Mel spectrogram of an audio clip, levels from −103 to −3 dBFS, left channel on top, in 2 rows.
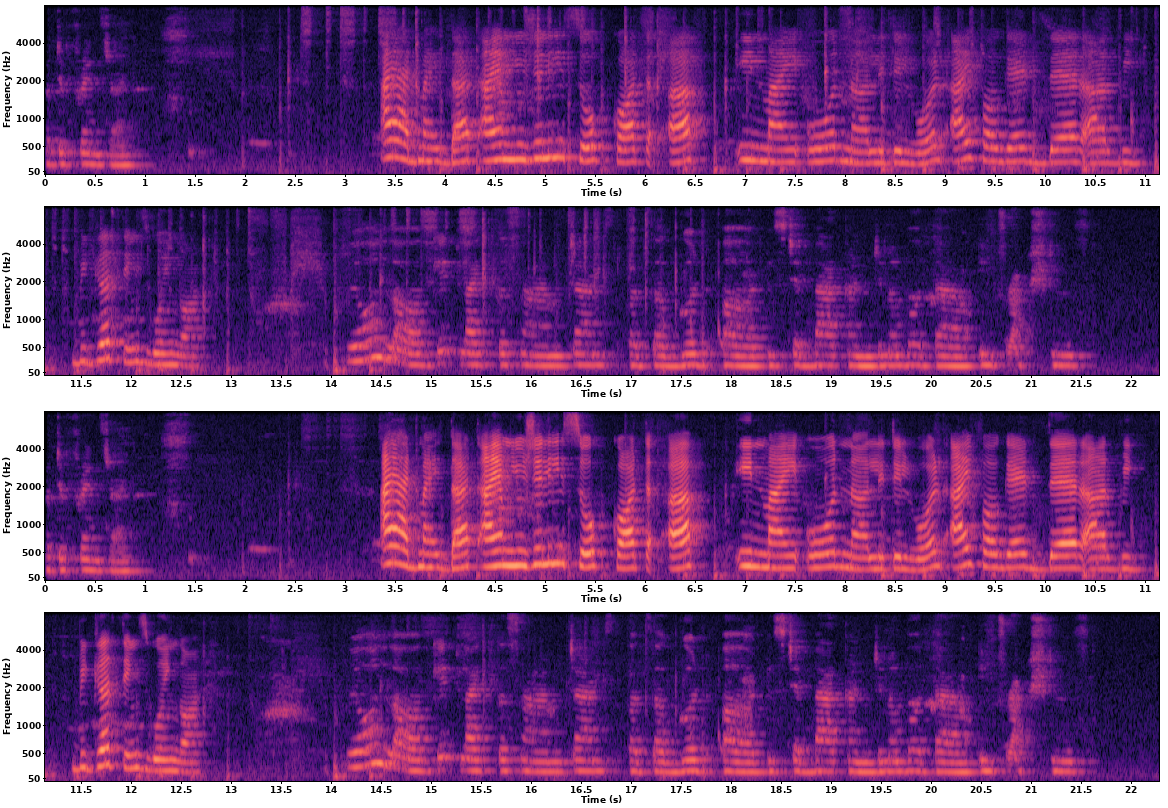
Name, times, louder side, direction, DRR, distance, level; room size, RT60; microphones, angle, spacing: voice 1, 0.0-1.5 14.1-21.5, equal, 20° right, 2.0 m, -40 dB
sound 1, 1.5-2.0 2.3-18.3, left 3 dB, 65° left, 2.0 m, -53 dB
voice 2, 3.3-6.6 6.9-11.0 11.4-12.7 13.4-13.7, right 5 dB, 80° right, 0.8 m, -32 dB
26.0 x 15.5 x 2.9 m
head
